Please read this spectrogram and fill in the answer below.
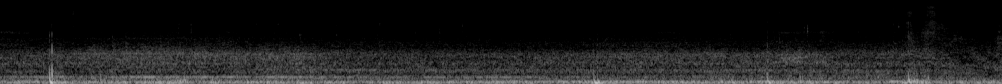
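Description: Steady low vehicle rumble with a steady hum through the first half, and two sharp knocks, one about half a second in and one near six seconds.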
